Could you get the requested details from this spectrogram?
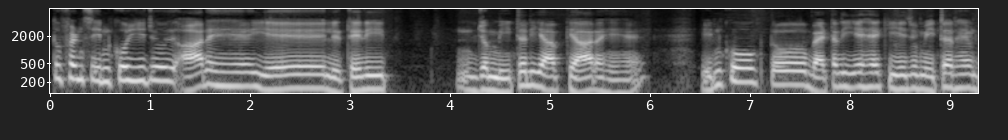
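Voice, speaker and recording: A male teacher giving an exam-prep lecture, reading English definitions slowly and often asking the students if it is clear. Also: mid-range voice. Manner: slow, drawn-out reading of English definitions, quizzing questions to students; repeatedly asks "clear friends?".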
